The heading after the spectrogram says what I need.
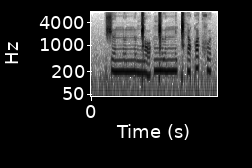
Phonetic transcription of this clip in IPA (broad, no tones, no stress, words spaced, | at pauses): ʃɘnːɯnːɯŋ͡ǁɔ | ŋ͡ǁɯnːiǁʰi qʷikχʷɘ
